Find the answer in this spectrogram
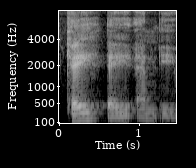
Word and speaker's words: Kane: K-A-N-E, one strong syllable.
